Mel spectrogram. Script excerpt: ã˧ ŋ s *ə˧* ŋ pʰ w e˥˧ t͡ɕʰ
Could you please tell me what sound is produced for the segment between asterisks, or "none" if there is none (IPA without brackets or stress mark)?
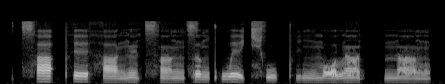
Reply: ə˥˧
